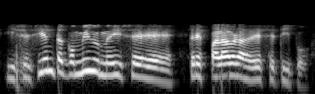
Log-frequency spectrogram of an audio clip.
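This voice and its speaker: A man hosting a podcast, talking in a blunt, profane, animated way. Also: high-pitched, moderate pace. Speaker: podcast host. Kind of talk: casual podcast chat. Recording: tinny phone-like sound.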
